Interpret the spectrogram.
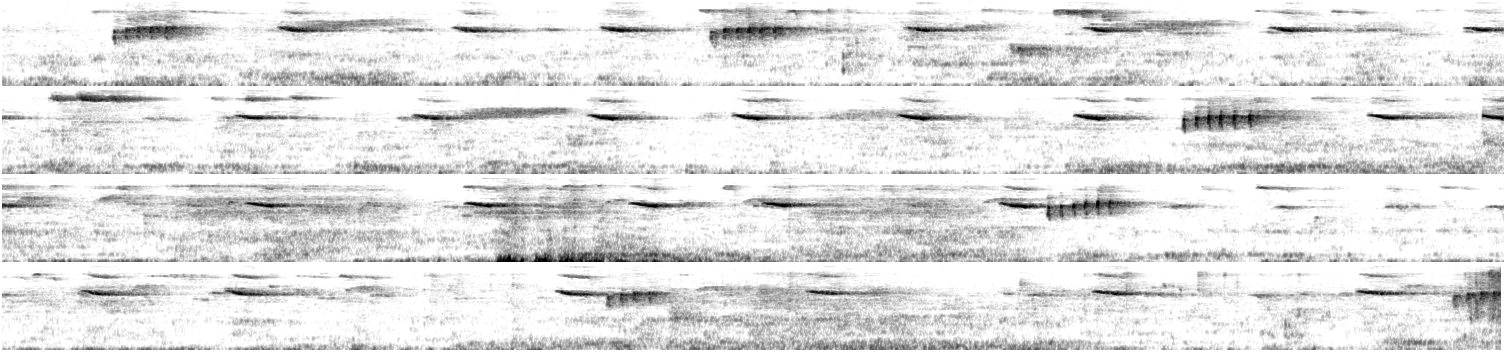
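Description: A small bird chirping over and over, short high chirps about two a second, with patches of low rumble and one loud low thud about two-thirds of the way through.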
